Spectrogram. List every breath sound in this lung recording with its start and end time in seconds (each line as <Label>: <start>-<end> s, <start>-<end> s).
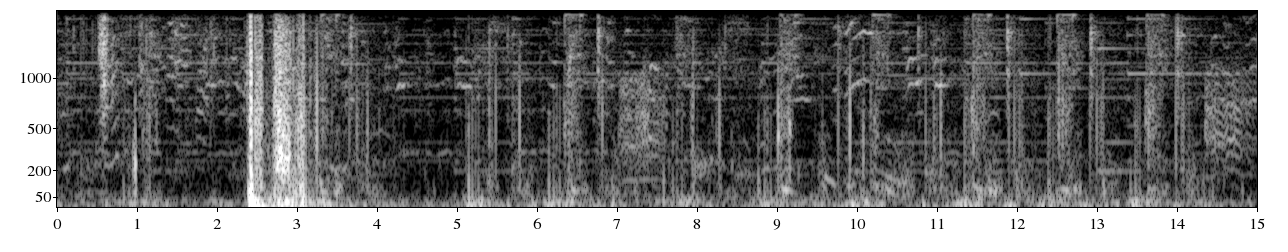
No breath sounds were labelled in this clip.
